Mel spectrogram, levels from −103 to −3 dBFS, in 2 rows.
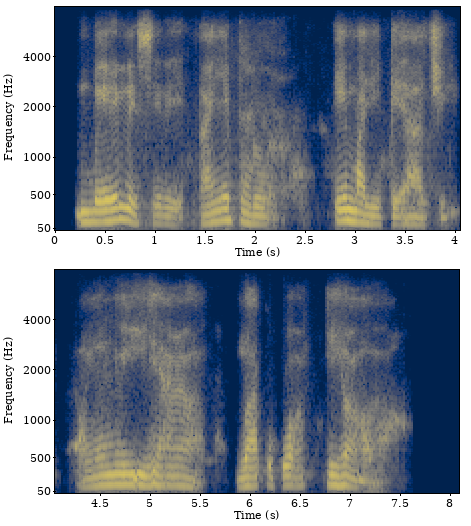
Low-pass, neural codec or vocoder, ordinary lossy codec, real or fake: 7.2 kHz; codec, 16 kHz, 1 kbps, FreqCodec, larger model; Opus, 16 kbps; fake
